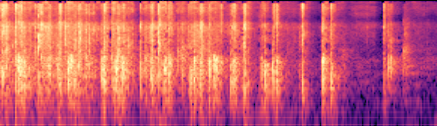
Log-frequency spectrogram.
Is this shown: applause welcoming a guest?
yes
